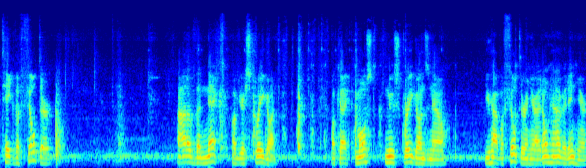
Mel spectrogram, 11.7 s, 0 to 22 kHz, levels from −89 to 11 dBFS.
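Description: Throughout the clip, clock drift between sender and receiver is present: the sender's clock runs about 2 percent slow, so the jitter buffer keeps draining. Unlike random network jitter, the timing slips always go the same way.

From 0.39 s to 11.57 s, repeated timing corrections stretch the audio to stay in step, running at 99 percent speed and adding about 150 ms overall. The result is a slightly unsteady, dragging tempo rather than distinct clicks. These unevenly spaced edits differ from packet loss because no sound is removed.

At 0.44 s to 0.47 s there is a short stall from a late packet. The buffer ran empty, and the last sound was held for 15 ms before playback resumed where it had stopped. Similar holds of 25 ms at 6.98 s to 7.01 s and 18 ms at 10.76 s to 10.79 s give a brief buzzy sustain or dip. No audio is skipped.

Between 3.68 s and 5.64 s, scattered short gaps appear, roughly three of them, filling about 30 ms in total, with the longest around 15 ms. 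Each is patched by continuing the preceding sound. They come across as tiny ticks or smears rather than the single held note of a stall.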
